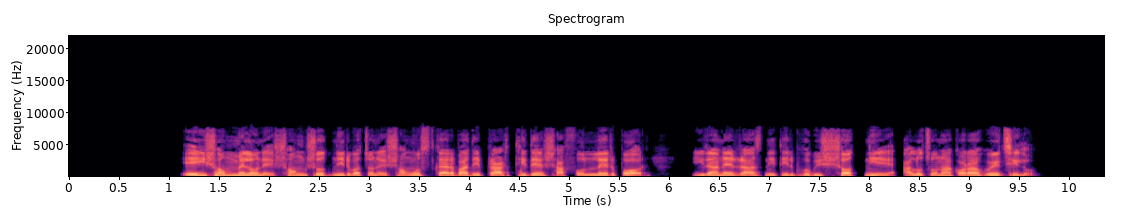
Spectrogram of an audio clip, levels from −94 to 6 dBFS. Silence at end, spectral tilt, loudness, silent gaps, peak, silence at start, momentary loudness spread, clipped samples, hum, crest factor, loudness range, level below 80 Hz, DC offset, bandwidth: 0.7 s; -5.5 dB/octave; -18 LUFS; 6.09-6.23 s; -2 dBFS; 1.15 s; 7 LU; under 0.1%; none; 16 dB; 2 LU; -58 dBFS; under 0.1%; 8 kHz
